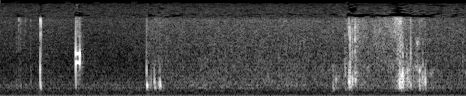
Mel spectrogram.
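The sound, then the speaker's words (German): An open telephone line, being switched on so callers can be heard, hisses softly while a few short touch-tone beeps and clicks sound at irregular intervals, clustering near the end. No one speaks. “Ich muss das Telefon ja noch freischalten, denn im Moment sind nur wir zu hören.”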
